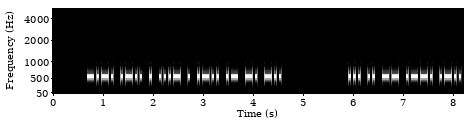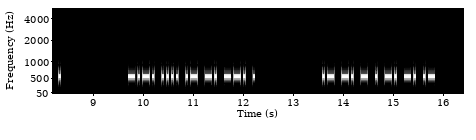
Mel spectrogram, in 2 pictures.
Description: Morse code, heard as a keyed tone, about 25 wpm, 550 Hz. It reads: CLEVELAND SIMPLE CHANGE ANTENNA
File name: Ultimate Word List / 25WPM Ultimate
